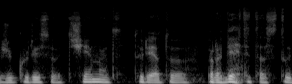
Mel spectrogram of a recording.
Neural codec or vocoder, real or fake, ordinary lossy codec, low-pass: none; real; Opus, 32 kbps; 14.4 kHz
